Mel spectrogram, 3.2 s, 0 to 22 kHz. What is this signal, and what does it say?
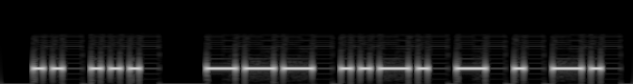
Morse code, heard as a keyed tone, about 25 wpm, 750 Hz. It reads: IS OFTEN
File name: Archive / 25 WPM / 25WPM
